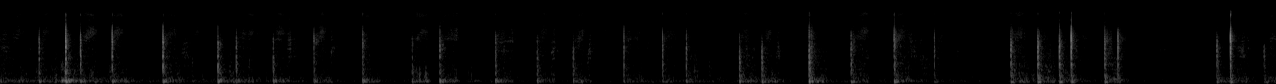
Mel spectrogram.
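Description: Chalk writing on a blackboard: a faint, irregular run of short taps and scratches as letters are chalked up, coming thicker near the end.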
